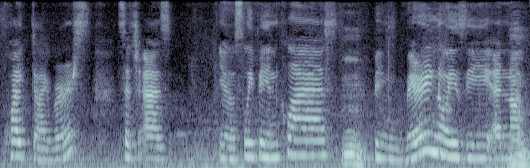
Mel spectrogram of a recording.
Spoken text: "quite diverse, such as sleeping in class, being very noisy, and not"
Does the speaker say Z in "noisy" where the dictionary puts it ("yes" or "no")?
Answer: yes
